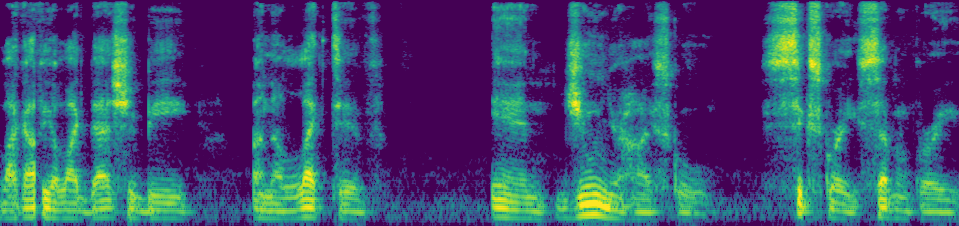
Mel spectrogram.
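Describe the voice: Slow and extremely low in pitch, the man's voice has a husky, rough edge and ordinary pitch variation.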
